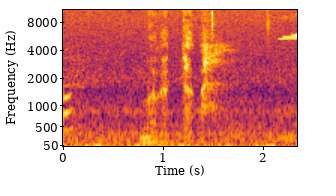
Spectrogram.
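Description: Faint, soft voice close to a whisper, heard briefly around the middle.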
